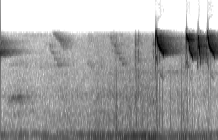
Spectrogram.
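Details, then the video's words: Ngalas song from a male Oriental white-eye, used to get other white-eyes singing: quiet at first, then a sudden high, thin series of four rapid, falling chirps near the end. "Suara Burung Pleci Jantan Ngalas Memancing Pleci Lain Ikut Ngalas"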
